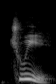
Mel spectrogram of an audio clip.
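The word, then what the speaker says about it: Twi: One that stood out to me was chi spelled t wi but you say it chi and in I say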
